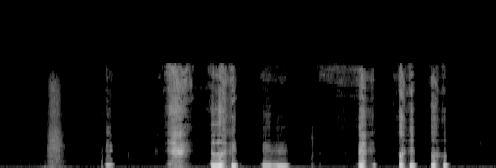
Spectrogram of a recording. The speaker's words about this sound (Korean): 무릎 위에 손녀가 흐드득 흐느끼는 소리에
